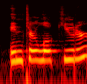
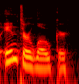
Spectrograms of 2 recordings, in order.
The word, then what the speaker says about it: interlocutor: I just thought it was interloker. I apparently had just been pronouncing it wrong my entire life.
